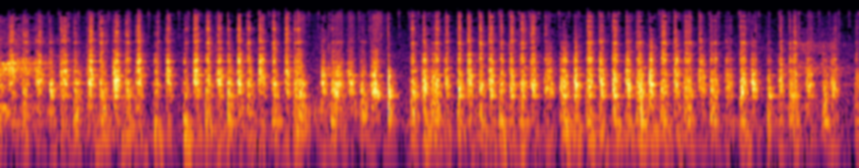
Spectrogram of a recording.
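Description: A coin scratching the coating off a lottery scratch-off ticket: quick back-and-forth strokes, many a second, with a couple of brief breaks about three and four seconds in.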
